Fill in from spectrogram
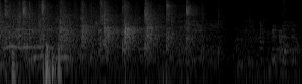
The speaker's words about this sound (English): Applause.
